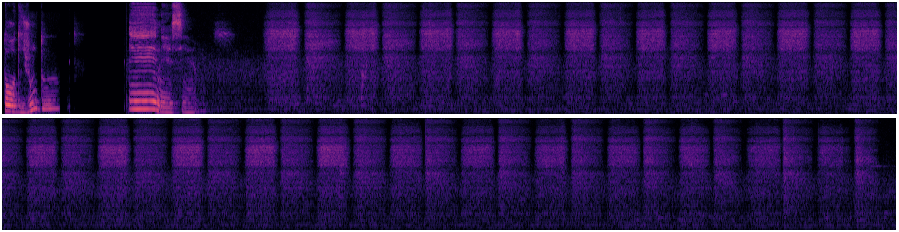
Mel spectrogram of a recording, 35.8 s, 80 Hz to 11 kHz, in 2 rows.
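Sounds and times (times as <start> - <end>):
speech: 0.0 - 1.2, 2.5 - 4.0
rapid forceful nasal breathing, breath of fire: 4.2 - 35.7.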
